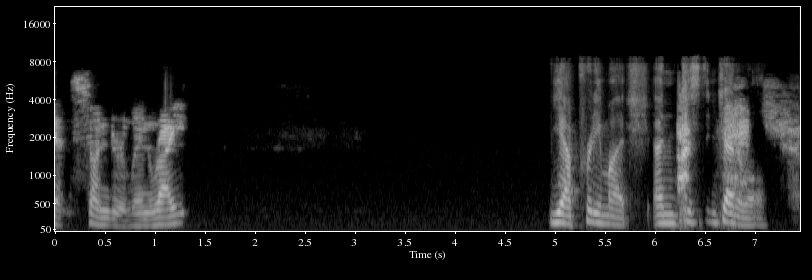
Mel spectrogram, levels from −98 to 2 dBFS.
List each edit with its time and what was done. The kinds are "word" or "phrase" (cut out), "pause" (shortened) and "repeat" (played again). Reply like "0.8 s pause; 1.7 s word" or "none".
none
